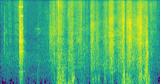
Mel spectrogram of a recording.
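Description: Paper rustles close by.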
